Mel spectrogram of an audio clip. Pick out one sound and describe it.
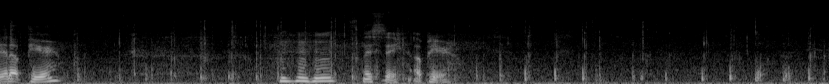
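Quick footsteps patter across a tiled roof.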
